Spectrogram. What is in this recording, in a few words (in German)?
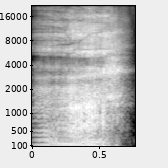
negative vocalization; Sniper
